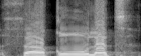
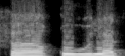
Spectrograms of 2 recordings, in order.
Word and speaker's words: ثقلت: Tinggal sedikit ditingkatkan pada pengucapan huruf yang tebal ya, pada huruf qaf. Thaqulat. Coba. Thaqulat.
